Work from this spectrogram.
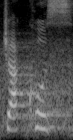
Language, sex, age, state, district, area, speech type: Bengali, female, 18-30, West Bengal, Purba Bardhaman, urban, read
